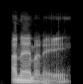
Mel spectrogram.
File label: "anemone", British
